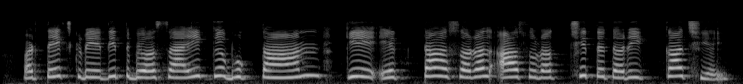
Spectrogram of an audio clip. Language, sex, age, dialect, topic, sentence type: Maithili, female, 51-55, Eastern / Thethi, banking, statement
